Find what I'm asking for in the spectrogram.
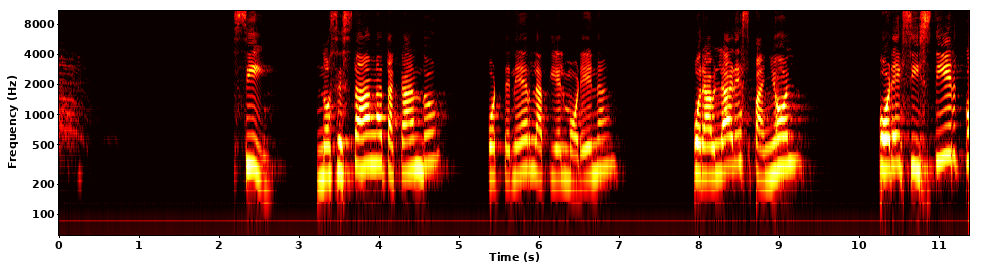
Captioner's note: speaking spanish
